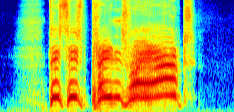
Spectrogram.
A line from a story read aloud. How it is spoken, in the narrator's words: He yelled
